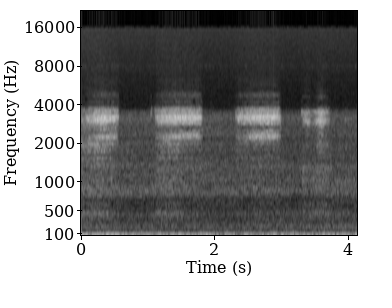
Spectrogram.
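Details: Barn owls in the nest during an evening gopher delivery, April 2013 around 8 PM: loud rough hissing screeches, three long bursts and a shorter doubled one, roughly one per second, over low hum.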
